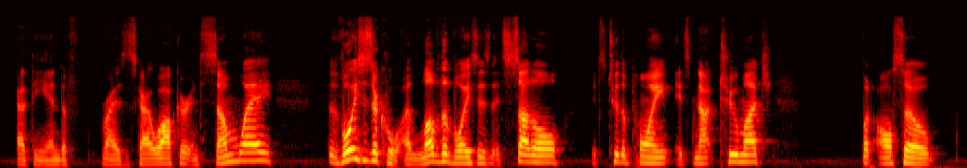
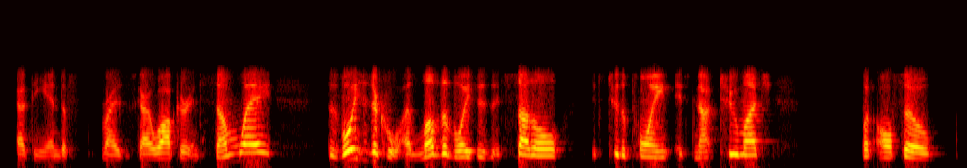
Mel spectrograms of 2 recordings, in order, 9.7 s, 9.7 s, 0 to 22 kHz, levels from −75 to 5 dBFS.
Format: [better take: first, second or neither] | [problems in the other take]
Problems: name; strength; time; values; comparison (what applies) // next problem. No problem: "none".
first | phone-call audio; poor line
